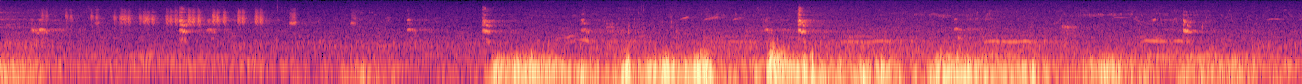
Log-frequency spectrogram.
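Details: Greater flamingo calls: loud, nasal, goose-like honks in rapid, irregular bursts starting about midway, over low rumbling noise, with brief higher tonal notes between.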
